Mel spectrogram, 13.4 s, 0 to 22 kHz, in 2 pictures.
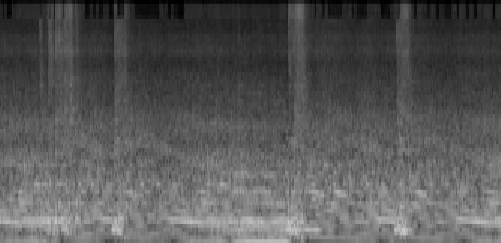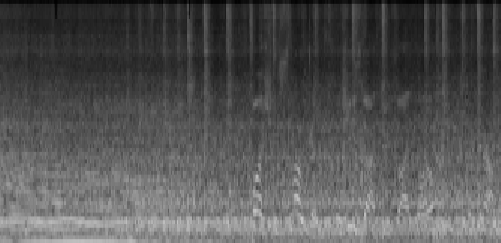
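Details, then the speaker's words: Yamaha YZ250 two-stroke, first start on old tank fuel with premix visible in the carburetor: crisp note rises and falls cleanly through several blips, then settles to a steady, even idle; sounds healthy and stock. "well it sounds good sounds stock but it sounds good"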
